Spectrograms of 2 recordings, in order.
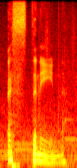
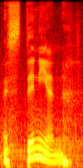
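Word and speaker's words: Estinien: Estinine. Estinian? Estinian. I've been pronouncing it wrong.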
